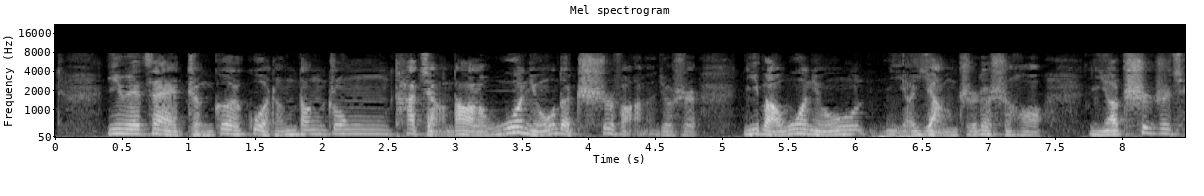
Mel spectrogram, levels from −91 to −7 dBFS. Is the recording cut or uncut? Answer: uncut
